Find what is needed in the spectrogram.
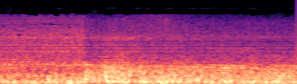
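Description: A low, steady rumble at the scene of a large fuel-tank fire with fire engines standing by. Its higher part drops away about two-thirds of a second in.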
